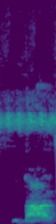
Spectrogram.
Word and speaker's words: the: সো আমি বলেছিলাম দার কখনো উচ্চারণ হয় দি, আবার কখনো উচ্চারণ হয় দা। কখন হয় দেখো, কনসোনান্ট এর আগে উচ্চারণ হয় কি দা দা ওকে কনসোনেন্টের এর আগে উচ্চারণ হয় দা আর ভাওয়েল এর আগে উচ্চারণ হয় দি স্পেলিং একই কিন্তু ভাওয়েল আর অথবা কনসোনেন্টের উপর ডিপেন্ড করে উচ্চারণটা ডিফারেন্ট হচ্ছে ওকে যেমন একটা এক্সাম্পল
